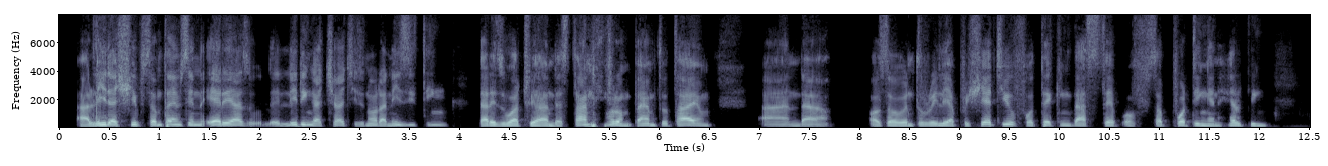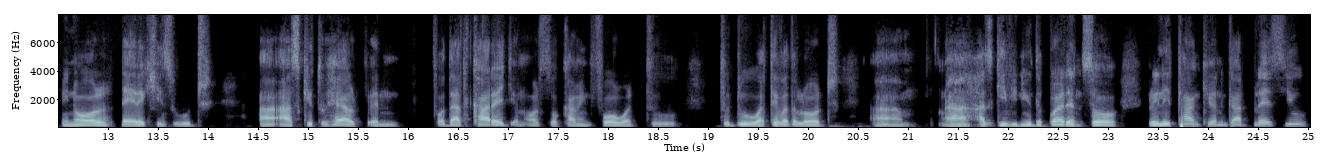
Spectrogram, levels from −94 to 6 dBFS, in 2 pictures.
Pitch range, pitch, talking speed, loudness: 95-115 Hz, 105 Hz, 185 wpm, -27 LUFS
